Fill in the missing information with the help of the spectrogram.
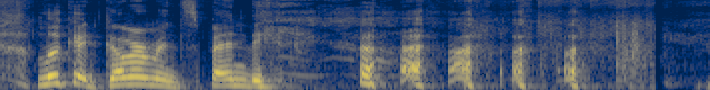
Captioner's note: laughing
